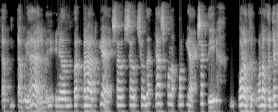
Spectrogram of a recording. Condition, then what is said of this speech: Stuttering. So, but in my case, I guess it's really primarily cluttering because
